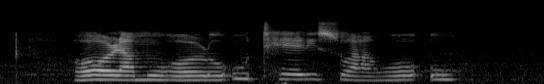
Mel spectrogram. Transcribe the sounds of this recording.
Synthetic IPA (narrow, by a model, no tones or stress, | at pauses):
ɦɔɺamuɦɔɺɔʔutʰeɺiswaɦɔu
